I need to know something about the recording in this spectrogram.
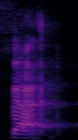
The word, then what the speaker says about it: said: That's the tricky part because the A-I together in this word makes the eh sound.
